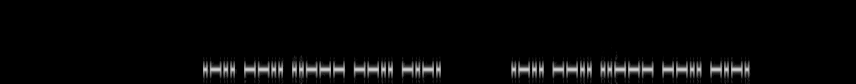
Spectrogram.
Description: Morse code, heard as a keyed tone, about 36 wpm, 700 Hz. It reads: LZ2ZC LZ2ZC
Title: DXCC-100 Call Signs - 5 Characters - Repeated 2x - 35wpm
